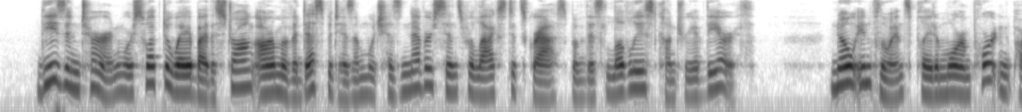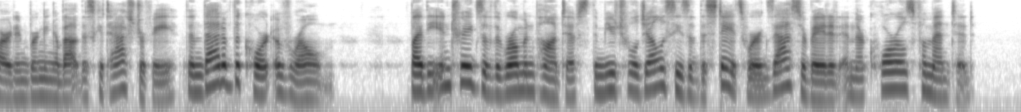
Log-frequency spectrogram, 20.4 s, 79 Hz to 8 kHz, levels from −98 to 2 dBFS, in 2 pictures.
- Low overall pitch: No, medium, 185 Hz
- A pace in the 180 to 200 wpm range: Yes, average, 190 wpm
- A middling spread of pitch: No, wide, 6.1 semitones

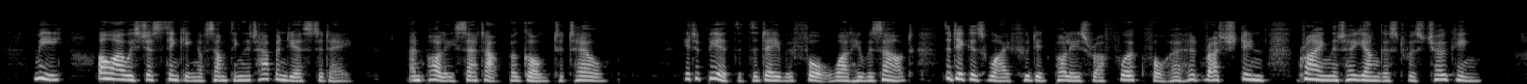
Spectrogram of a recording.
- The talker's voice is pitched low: No, high, 190 Hz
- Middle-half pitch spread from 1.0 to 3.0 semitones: No, average, 3.7 semitones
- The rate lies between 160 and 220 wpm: Yes, average, 185 wpm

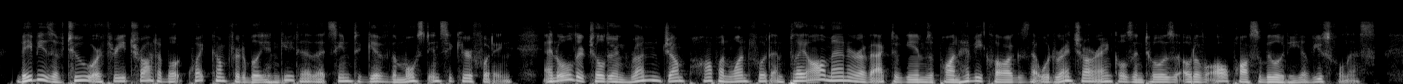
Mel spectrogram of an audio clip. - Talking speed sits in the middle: No, fast, 215 wpm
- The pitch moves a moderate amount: No, wide, 6.0 semitones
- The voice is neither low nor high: No, low, 125 Hz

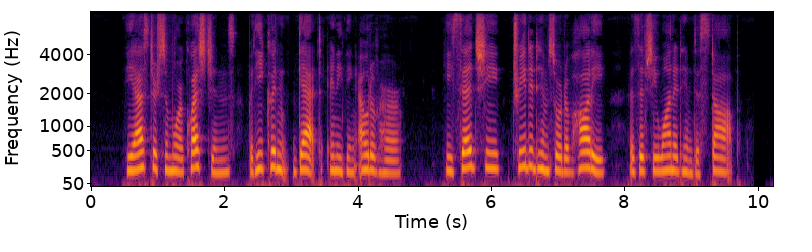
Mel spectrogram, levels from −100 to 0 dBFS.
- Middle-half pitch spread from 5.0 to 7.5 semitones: No, average, 3.2 semitones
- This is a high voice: Yes, high, 200 Hz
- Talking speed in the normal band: Yes, average, 170 wpm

